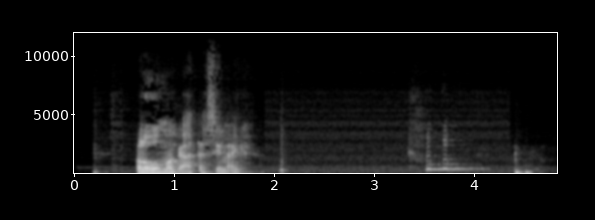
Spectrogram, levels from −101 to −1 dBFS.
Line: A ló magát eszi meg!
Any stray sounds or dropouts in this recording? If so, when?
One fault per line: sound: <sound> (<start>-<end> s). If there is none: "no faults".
sound: whoosh (2.0-2.2 s)
sound: laugh (3.3-4.2 s)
